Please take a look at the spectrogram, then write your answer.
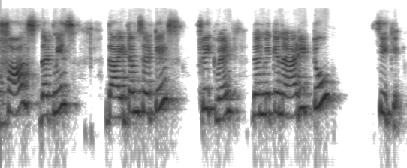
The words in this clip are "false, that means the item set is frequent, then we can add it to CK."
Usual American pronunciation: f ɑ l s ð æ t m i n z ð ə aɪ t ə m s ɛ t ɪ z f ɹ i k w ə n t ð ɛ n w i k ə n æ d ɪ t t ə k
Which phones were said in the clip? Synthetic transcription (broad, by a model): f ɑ l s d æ t m i n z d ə aɪ t ə m s ɛ t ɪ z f ɹ i k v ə n t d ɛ n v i k ə n æ d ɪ t s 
